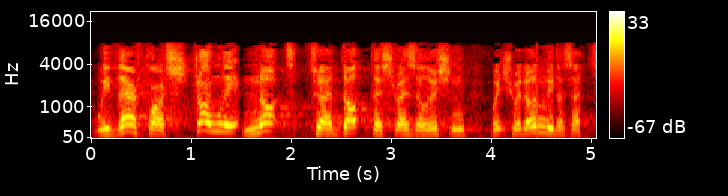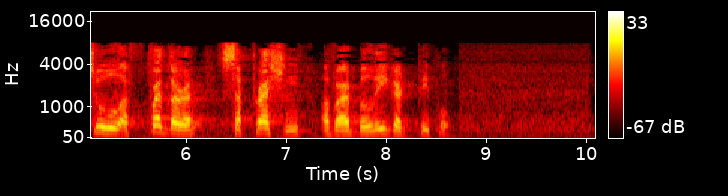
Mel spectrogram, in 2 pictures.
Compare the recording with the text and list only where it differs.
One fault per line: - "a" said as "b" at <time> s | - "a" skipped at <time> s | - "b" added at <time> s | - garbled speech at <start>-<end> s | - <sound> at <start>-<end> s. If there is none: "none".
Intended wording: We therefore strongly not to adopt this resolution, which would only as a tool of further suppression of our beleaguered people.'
none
